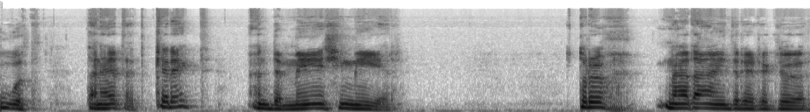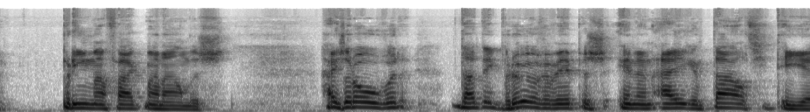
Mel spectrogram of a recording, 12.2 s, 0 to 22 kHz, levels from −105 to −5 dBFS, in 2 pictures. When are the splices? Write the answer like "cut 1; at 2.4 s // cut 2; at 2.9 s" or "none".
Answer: cut 1; at 5.2 s // cut 2; at 6.3 s // cut 3; at 8.6 s // cut 4; at 9.8 s

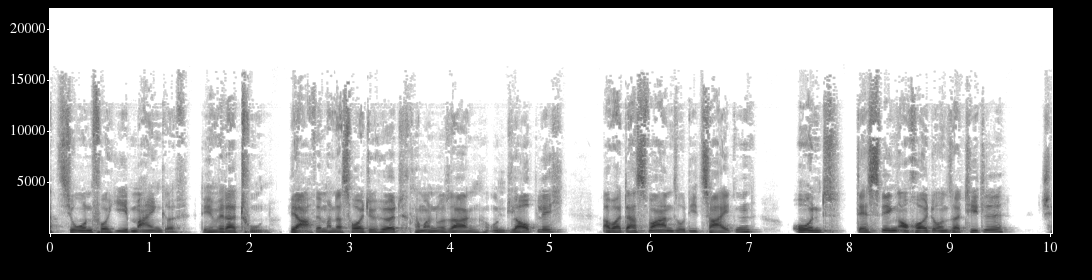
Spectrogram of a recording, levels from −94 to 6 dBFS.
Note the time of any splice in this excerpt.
cut 1; at 1.5 s // cut 2; at 2.3 s // cut 3; at 8.0 s

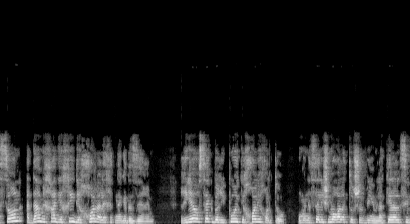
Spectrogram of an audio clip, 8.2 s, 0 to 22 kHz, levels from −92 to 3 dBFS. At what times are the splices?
none

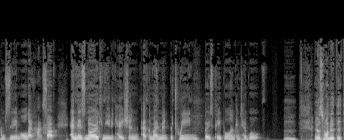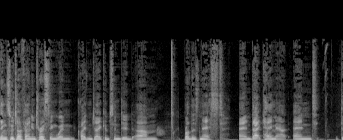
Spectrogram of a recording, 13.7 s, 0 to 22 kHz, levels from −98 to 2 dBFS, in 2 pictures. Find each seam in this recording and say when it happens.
cut 1; at 2.0 s // cut 2; at 4.7 s // cut 3; at 7.5 s // cut 4; at 10.5 s

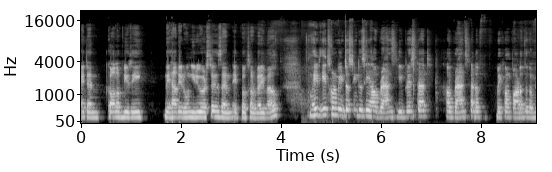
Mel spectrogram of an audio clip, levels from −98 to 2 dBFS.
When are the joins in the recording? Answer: none

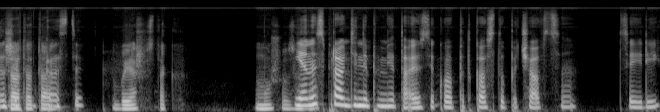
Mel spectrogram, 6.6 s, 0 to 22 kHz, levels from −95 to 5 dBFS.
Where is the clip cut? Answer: none

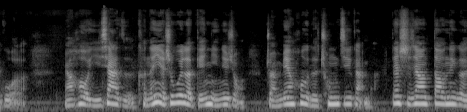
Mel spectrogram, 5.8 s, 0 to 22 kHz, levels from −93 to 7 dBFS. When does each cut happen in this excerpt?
cut 1; at 4.8 s

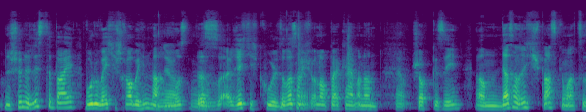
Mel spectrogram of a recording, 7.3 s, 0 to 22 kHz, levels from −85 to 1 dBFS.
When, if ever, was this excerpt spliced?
cut 1; at 1.0 s // cut 2; at 5.9 s

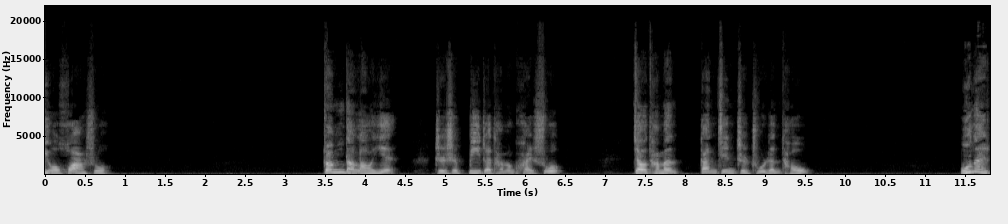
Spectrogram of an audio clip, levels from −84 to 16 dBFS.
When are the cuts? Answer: none

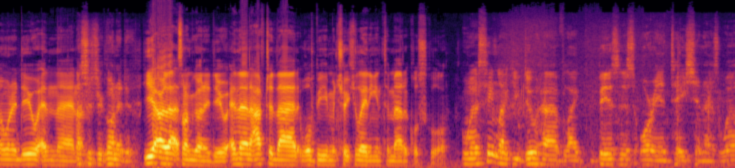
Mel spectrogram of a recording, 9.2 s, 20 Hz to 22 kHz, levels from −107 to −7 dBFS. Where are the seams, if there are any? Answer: cut 1; at 0.9 s // cut 2; at 1.7 s // cut 3; at 2.2 s

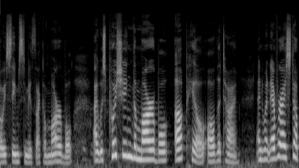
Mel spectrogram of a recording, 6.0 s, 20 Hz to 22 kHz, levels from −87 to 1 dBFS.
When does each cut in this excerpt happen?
none

